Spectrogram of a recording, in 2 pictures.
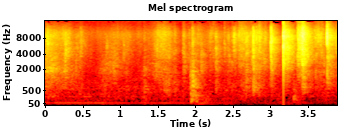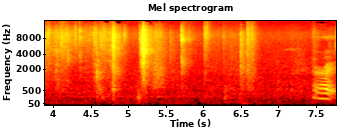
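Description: Papers rustle and crinkle close by.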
